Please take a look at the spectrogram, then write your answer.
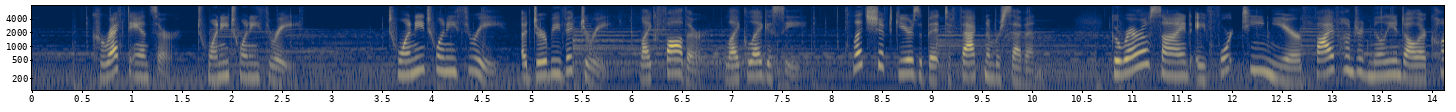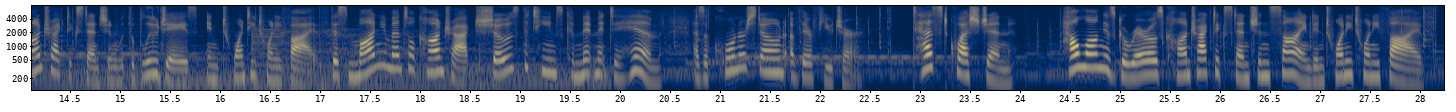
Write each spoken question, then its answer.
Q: How long is Guerrero's contract extension signed in 2025?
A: Correct answer, 14 years.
